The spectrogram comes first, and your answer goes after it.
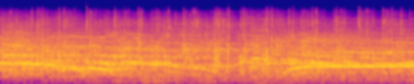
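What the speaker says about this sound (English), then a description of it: "And that crowd is going crazy" A high school varsity boys' basketball crowd roaring and cheering in a gym during a tense late-game moment, sustained loud shouting with whistles and sneaker squeaks, close and unbroken throughout.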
